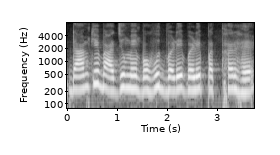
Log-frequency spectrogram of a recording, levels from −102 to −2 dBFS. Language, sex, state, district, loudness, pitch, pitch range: Hindi, female, Gujarat, Valsad, -12 LUFS, 220 Hz, 210-230 Hz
